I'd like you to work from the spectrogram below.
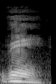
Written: de

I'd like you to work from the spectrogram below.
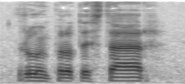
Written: runy protestar

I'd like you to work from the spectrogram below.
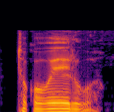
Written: Togo E Lua

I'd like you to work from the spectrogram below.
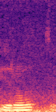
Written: rotu

